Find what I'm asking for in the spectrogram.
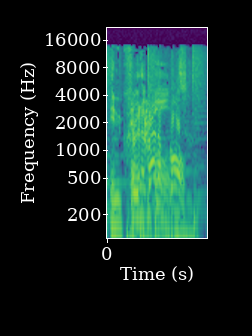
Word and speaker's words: Incredibolt: Now you're saying Increda, like the word incredible, but the last syllable is bolt, like a lightning bolt? – Yeah. – Incredibolt.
